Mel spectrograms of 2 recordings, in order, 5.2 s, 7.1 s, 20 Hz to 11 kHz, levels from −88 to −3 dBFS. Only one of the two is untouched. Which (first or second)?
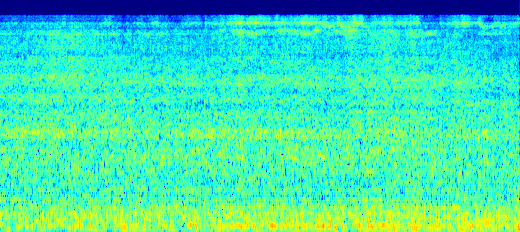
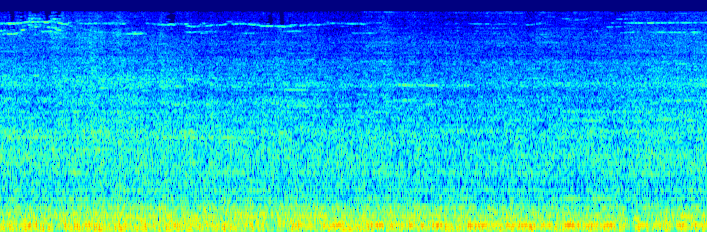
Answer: second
